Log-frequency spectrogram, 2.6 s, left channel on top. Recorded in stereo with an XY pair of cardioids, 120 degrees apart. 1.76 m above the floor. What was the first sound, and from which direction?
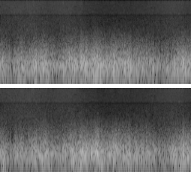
Only background noise.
